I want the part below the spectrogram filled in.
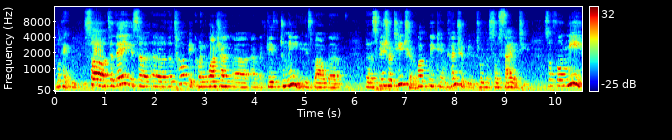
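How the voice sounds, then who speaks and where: A middle-aged woman with a Taiwanese accent giving an informal forum talk, haltingly, searching for words. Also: medium pitch. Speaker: forum speaker. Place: large echoey indoor room at a forum. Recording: very echoey room, distant mic, clear noise.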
